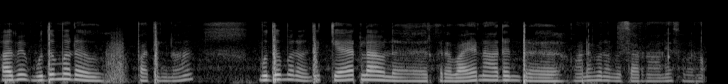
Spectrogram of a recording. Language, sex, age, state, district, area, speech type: Tamil, female, 30-45, Tamil Nadu, Chennai, urban, spontaneous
